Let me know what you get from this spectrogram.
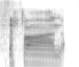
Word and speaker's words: Stephon: Um, Knicks what about Stephen Marbury? – Is that your final pronunciation? Stephon Marbury. You are correct. It is Stephon Marbury.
